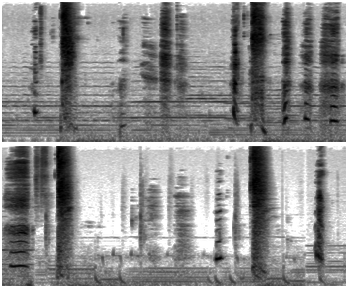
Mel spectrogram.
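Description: A run of short, sharp sneezes, several in quick succession, over background music.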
